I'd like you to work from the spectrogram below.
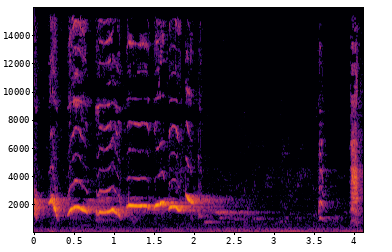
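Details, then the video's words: Lesser necklaced laughingthrush singing, a recording used to lure birds into traps; a rapid string of rich whistled, looping notes for two seconds, then the song fades and a few short sharp notes follow. "Khướu cổ khoang hót để bẫy"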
